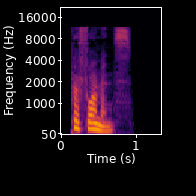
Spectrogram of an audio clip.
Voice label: "performance", US female; everyone-can-use-english

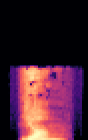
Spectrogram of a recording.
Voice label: "young", us female

